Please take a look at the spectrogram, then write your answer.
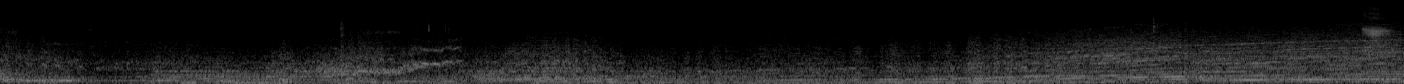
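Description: Race car engine revving and tires squealing as the car spins out in Assetto Corsa Competizione, played in VR. The engine sound rises and falls continuously and stays loud throughout, with a faint voice now and then.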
